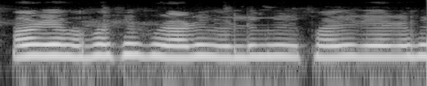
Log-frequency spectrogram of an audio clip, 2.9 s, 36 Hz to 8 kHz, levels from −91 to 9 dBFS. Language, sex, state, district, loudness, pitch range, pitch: Hindi, female, Andhra Pradesh, Anantapur, -13 LUFS, 230-240 Hz, 235 Hz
